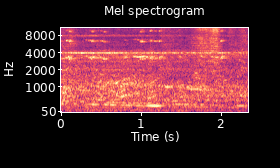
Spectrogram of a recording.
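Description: Train brakes squeal briefly.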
